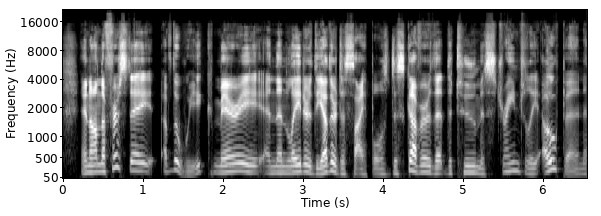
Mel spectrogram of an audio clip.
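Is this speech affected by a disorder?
No.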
